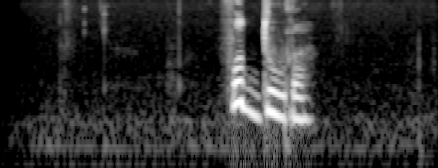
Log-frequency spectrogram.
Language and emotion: Russian, angry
